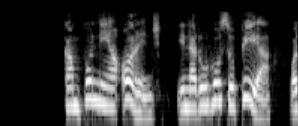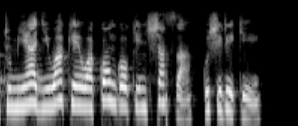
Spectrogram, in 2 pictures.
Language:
Swahili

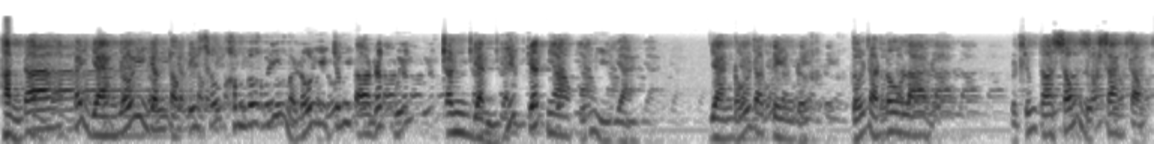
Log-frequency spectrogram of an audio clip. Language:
Vietnamese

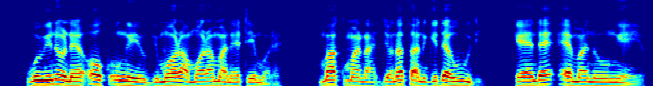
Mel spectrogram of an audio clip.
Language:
Luo (Kenya and Tanzania)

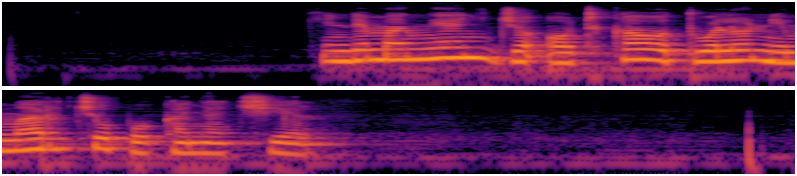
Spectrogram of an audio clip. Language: Luo (Kenya and Tanzania)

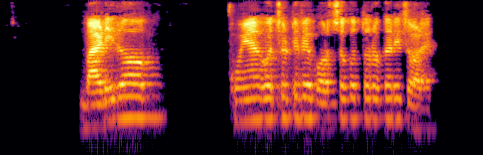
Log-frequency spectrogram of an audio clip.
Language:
Odia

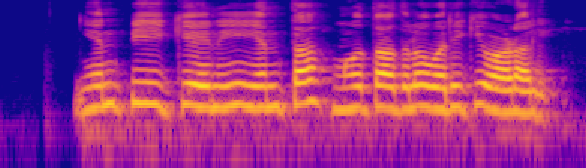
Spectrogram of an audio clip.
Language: Telugu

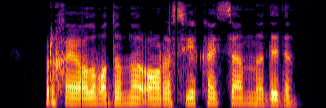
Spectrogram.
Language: Uzbek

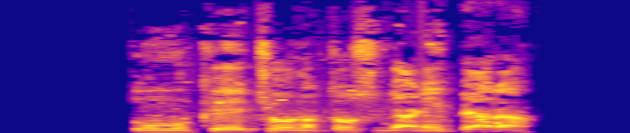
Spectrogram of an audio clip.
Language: Sindhi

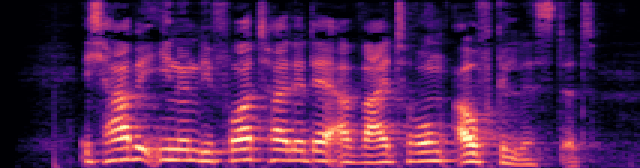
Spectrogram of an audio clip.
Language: German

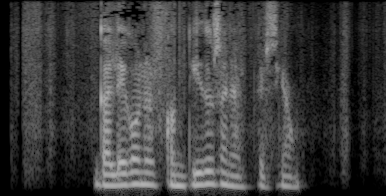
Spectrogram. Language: Galician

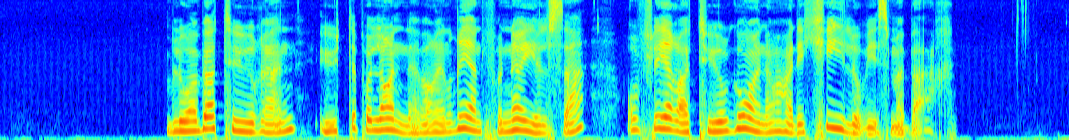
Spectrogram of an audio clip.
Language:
Norwegian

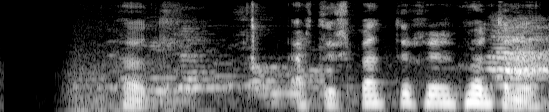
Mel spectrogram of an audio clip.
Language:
Icelandic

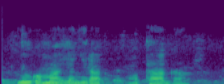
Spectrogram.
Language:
Kinyarwanda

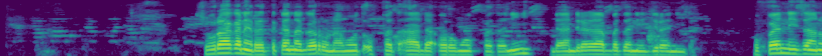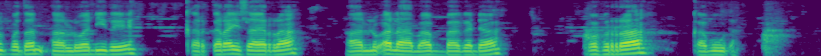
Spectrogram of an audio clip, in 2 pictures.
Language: Oromo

